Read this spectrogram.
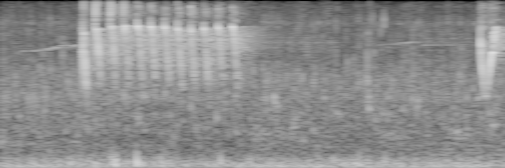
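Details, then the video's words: Bar-winged prinia lure song for making other birds sing: a one-second run of about a dozen fast, high repeated notes, then a single sharp downslurred note. "pancingan ciblek bahan langsung emosi nembak"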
